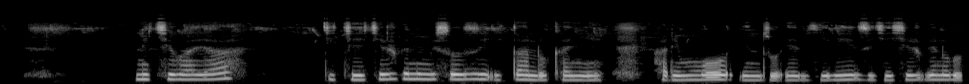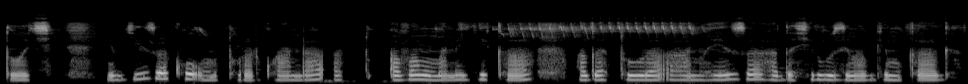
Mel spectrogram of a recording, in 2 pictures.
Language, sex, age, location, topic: Kinyarwanda, female, 18-24, Nyagatare, agriculture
